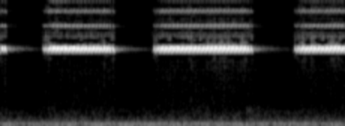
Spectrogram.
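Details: A cricket chirps at night in Phteah Prey, three long bright high-pitched trilled bursts, each around a second, with short quiet breaks between them.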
